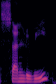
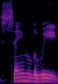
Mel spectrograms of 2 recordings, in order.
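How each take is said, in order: First: The name is said with a Quebec French pronunciation. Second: The name is said with an English pronunciation.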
